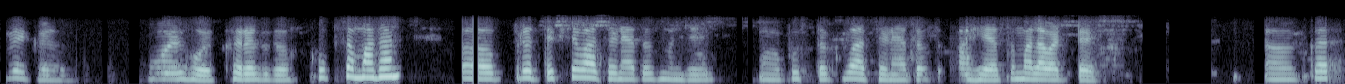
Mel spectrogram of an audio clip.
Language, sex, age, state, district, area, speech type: Marathi, female, 30-45, Maharashtra, Kolhapur, urban, conversation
